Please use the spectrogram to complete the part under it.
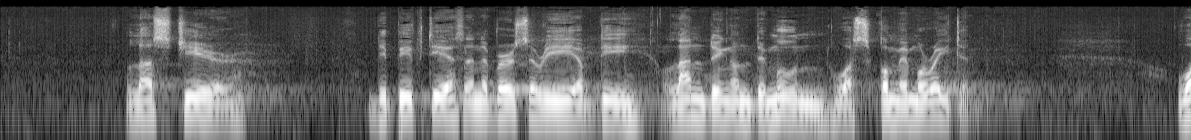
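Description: An older woman speaks calmly through a microphone.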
